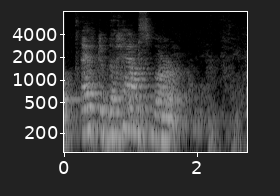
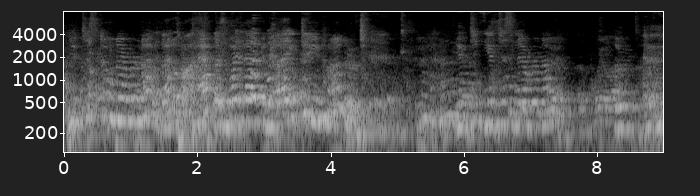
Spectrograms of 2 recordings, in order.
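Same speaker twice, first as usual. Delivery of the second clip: laughing; 6 semitones higher, 5 dB louder than usual. Real, not acted. Laughing at her own joke.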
